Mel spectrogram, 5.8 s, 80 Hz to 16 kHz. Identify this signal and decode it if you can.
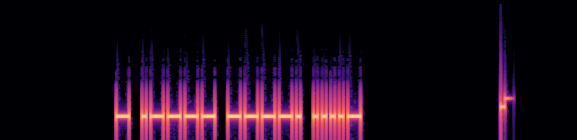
Morse code, heard as a keyed tone, about 28 wpm, 700 Hz. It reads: T194
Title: Numbers - Contest Style - 4-Digit 28wpm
